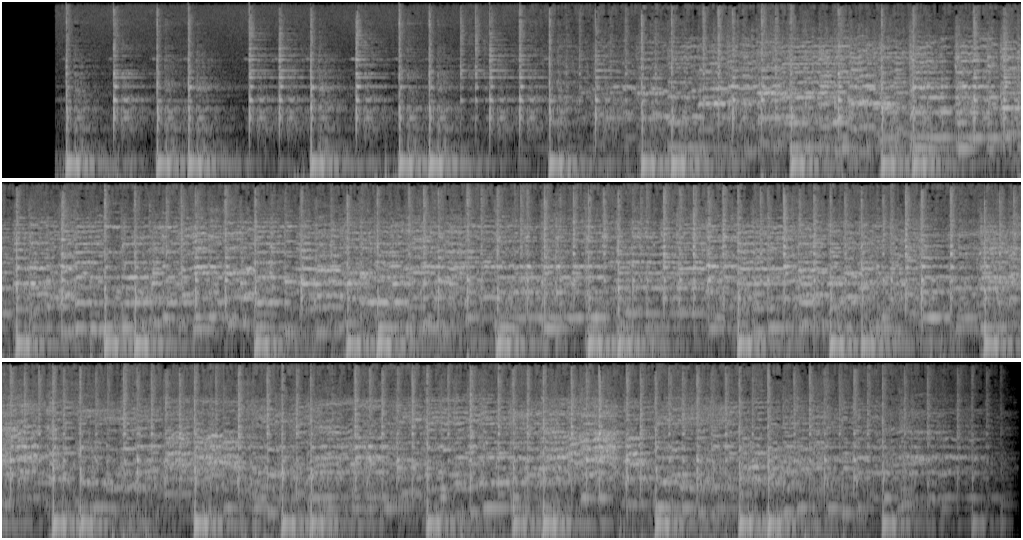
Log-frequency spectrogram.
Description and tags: Qaim Wa Nisf Msarref Rhythm+San'a
Qáim Wa Nisf msarref (light) rhythm with ornaments, applied to the San'a "Nedemmem Wa Nejda'" of the rhythm Qáim Wa Nisf of the nawba Istihlal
